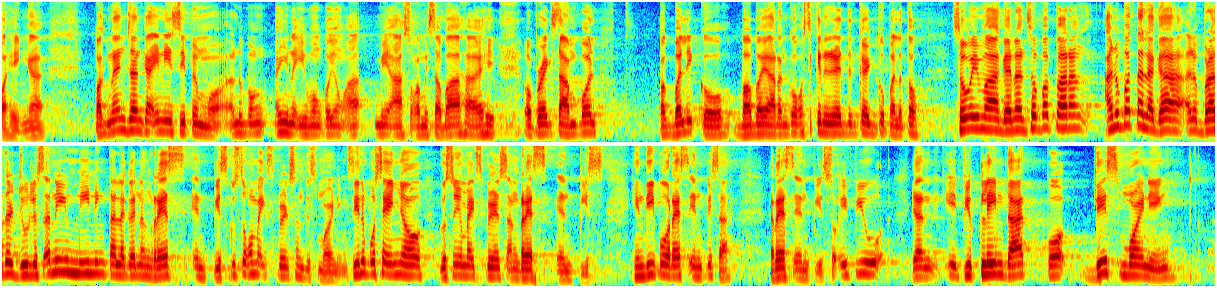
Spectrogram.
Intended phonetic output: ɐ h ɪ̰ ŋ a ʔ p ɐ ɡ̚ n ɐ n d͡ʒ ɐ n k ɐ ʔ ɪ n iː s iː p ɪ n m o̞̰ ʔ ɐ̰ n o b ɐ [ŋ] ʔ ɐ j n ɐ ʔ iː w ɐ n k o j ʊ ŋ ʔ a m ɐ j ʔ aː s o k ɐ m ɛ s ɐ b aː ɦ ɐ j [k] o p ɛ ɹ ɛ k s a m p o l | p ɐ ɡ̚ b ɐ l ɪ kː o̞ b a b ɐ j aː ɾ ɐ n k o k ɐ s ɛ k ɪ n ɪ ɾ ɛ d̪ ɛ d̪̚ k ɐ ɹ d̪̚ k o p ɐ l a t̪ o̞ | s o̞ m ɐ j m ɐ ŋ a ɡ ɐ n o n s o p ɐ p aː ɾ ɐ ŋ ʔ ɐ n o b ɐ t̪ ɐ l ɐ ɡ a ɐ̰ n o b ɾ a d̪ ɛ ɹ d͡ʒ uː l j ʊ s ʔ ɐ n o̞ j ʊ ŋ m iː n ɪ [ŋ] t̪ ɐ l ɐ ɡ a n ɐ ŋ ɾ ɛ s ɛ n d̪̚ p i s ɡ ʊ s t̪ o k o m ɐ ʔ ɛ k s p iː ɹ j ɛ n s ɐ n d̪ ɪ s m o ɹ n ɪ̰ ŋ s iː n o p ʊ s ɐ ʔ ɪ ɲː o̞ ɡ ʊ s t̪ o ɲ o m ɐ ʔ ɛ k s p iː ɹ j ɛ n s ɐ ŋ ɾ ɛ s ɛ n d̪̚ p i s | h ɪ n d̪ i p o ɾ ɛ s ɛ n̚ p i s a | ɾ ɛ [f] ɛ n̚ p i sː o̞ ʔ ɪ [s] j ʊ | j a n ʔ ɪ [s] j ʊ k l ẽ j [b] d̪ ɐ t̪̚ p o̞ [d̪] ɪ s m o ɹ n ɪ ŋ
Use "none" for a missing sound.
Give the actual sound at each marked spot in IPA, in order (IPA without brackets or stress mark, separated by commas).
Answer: ŋ, ʔ, ŋ, s, f, f, m, d̪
